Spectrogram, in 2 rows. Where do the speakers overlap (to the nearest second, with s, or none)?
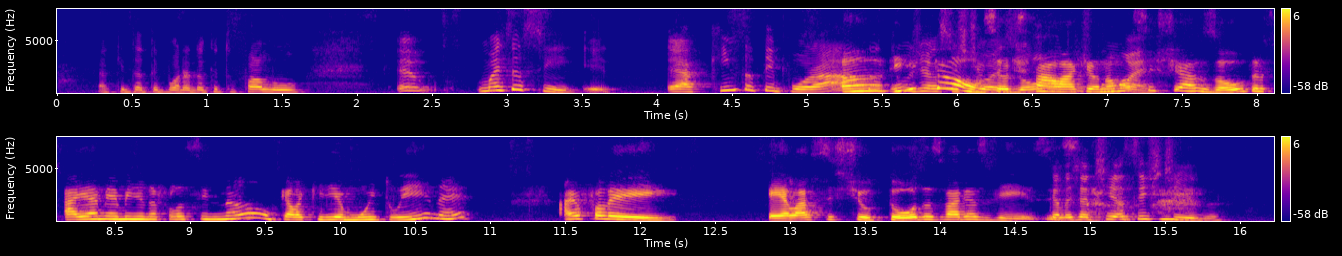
5 s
